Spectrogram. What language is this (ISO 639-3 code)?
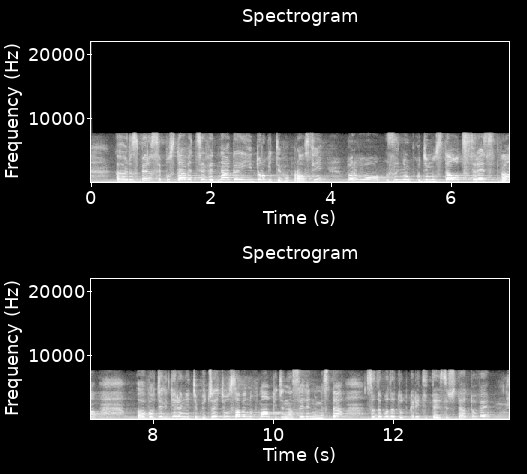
bul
